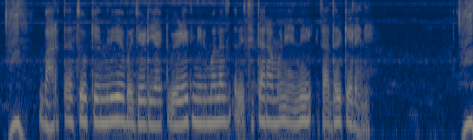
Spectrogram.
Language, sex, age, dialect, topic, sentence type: Marathi, female, 31-35, Southern Konkan, banking, statement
